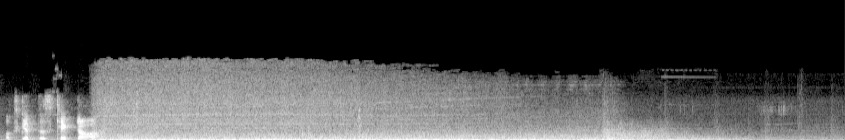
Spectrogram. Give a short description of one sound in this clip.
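A spacecraft's engines roar loudly, then fade away.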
